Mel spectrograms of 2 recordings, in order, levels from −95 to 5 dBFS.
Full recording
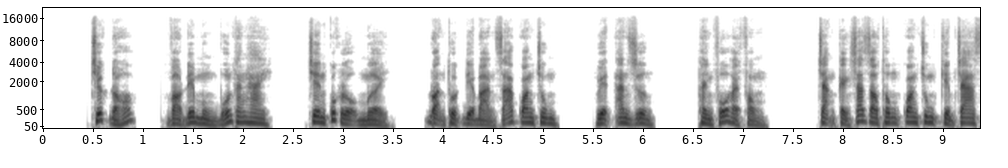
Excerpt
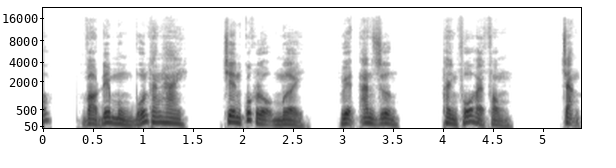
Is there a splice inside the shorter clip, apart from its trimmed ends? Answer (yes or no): yes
